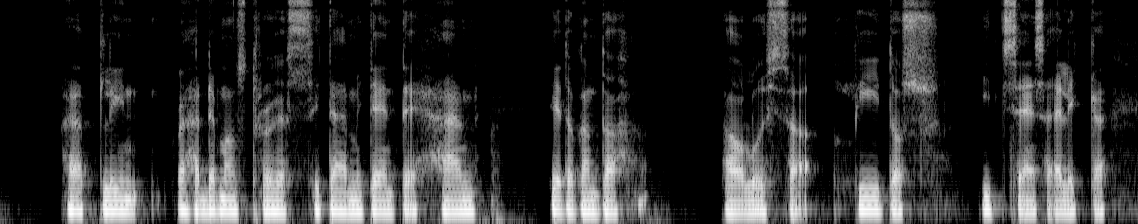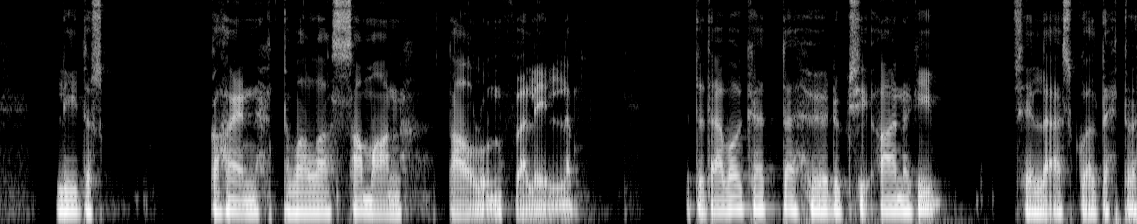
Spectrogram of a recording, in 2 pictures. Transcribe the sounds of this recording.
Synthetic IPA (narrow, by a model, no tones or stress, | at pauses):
ɑjɑt̪ːelinʋæhædemonst̪roijɑssit̪æmit̪ent̪ḛhːæːn | t̪iet̪okɑnt̪ɑ | t̪ɑulṵisːɑ̰liːt̪os | it̪sḛːnsæelikːæ | liːt̪os | kɑhent̪ɑʋɑlːɑːsɑmɑnt̪ɑulṵnʋæ̰lḭlːæ | jɑt̪æt̪æʋoikæyt̪ːæːhhyødyksiʔɑinɑkḭ | sielːæ̰æ̰skoḛlt̪eht̪æʋæ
